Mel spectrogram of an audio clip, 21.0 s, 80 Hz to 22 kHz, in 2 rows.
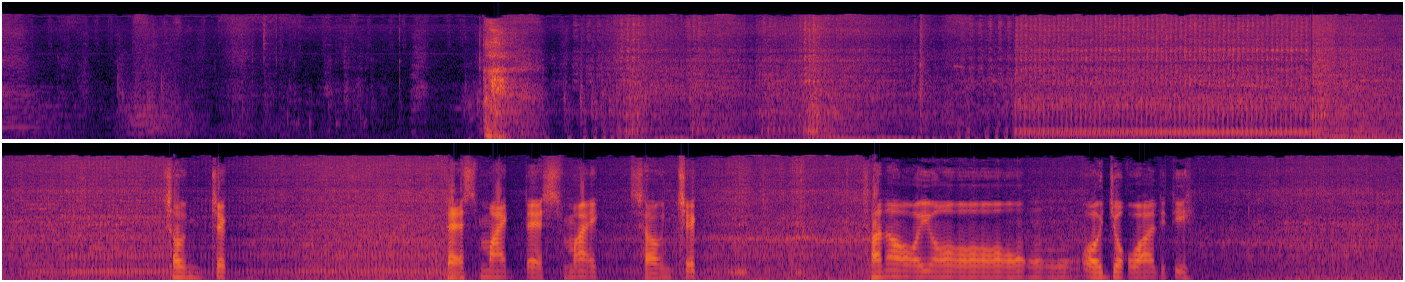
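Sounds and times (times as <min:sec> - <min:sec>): motorcycle engine pulling away: 0:03.5 - 0:14.3, 0:14.9 - 0:18.7, 0:19.5 - 0:21.0.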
